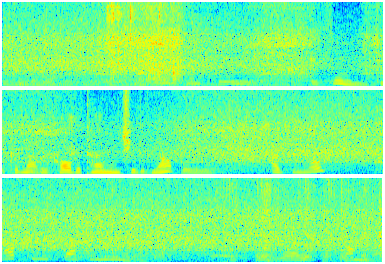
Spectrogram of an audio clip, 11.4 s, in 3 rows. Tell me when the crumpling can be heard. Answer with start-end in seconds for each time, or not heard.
1.0-1.9.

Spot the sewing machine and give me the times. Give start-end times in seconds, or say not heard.
0.0-11.3.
